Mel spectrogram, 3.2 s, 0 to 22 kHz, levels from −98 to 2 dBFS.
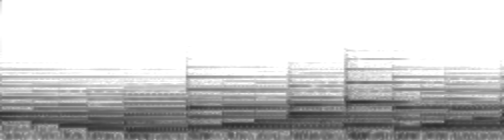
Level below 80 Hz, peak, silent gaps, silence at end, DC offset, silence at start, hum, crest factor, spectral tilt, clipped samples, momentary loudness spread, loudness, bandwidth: -44 dBFS; -10 dBFS; none; 0 s; under 0.1%; 0 s; none; 12 dB; -13 dB/octave; under 0.1%; 4 LU; -23 LUFS; 3.6 kHz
